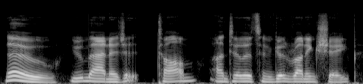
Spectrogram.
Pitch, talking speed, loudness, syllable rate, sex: 135 Hz, 180 wpm, -18 LUFS, 5.1 syllables/s, male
